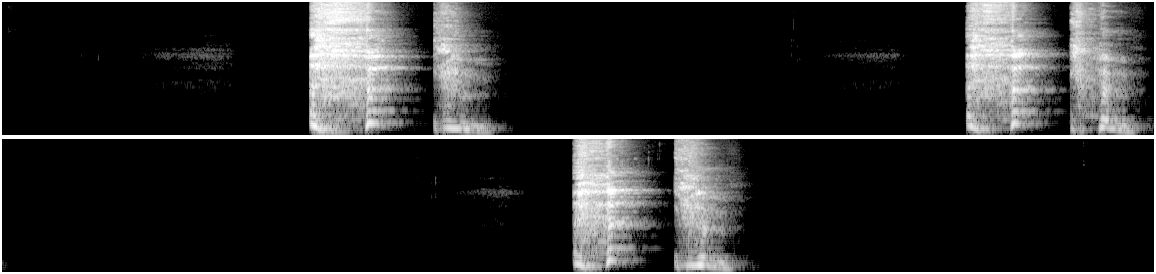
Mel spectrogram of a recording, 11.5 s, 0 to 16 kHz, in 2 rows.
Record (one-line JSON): {"three_cough_length": "11.5 s", "three_cough_amplitude": 32768, "three_cough_signal_mean_std_ratio": 0.28, "survey_phase": "beta (2021-08-13 to 2022-03-07)", "age": "45-64", "gender": "Male", "wearing_mask": "No", "symptom_none": true, "smoker_status": "Never smoked", "respiratory_condition_asthma": false, "respiratory_condition_other": false, "recruitment_source": "REACT", "submission_delay": "2 days", "covid_test_result": "Negative", "covid_test_method": "RT-qPCR", "influenza_a_test_result": "Negative", "influenza_b_test_result": "Negative"}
